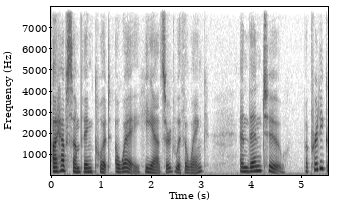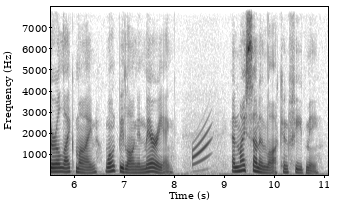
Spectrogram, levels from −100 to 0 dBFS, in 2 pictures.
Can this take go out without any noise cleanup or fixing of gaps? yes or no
no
